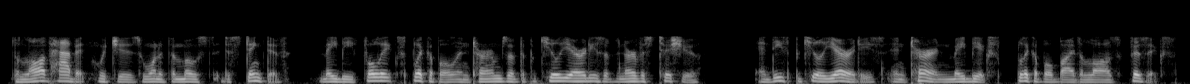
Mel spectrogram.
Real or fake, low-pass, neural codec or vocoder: real; 3.6 kHz; none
